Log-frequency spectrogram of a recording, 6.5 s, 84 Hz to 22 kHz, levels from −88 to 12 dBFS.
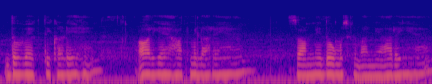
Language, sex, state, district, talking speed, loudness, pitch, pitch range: Hindi, female, Uttar Pradesh, Muzaffarnagar, 150 wpm, -41 LUFS, 155 Hz, 140-160 Hz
